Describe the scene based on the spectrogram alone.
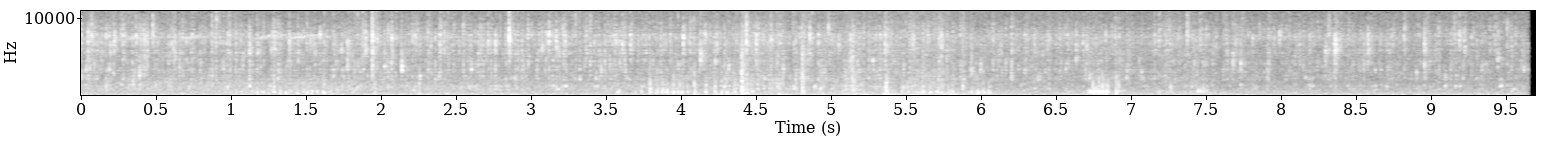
Water running quickly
